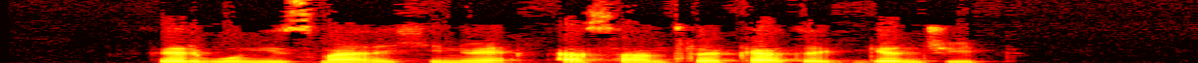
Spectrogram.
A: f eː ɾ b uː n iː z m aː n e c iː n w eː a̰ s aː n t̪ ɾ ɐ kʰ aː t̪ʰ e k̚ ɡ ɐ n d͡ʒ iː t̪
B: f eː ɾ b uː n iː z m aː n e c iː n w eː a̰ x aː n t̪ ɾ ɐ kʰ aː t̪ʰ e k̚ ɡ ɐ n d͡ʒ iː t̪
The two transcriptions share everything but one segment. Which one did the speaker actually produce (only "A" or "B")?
A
